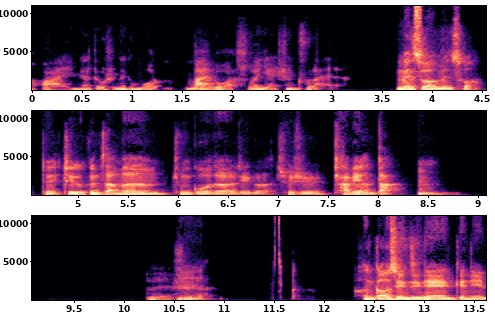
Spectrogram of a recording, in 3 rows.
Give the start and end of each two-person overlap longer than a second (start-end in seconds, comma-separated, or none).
none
